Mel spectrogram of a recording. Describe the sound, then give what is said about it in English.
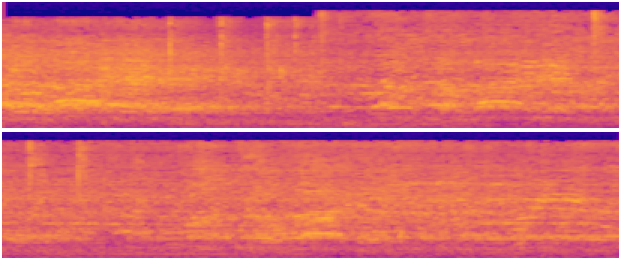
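A large crowd chants "Let's go, Biden" in unison at Trump, a loud, steady roar of many voices with rhythmic swells repeating every couple of seconds, no single voice standing out. “Here's a video taken from the crowd, and everybody's just chanting, "Let's go, Biden."”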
